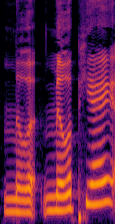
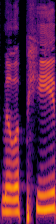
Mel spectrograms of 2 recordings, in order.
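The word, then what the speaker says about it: Millepied: Benjamin's last name as millipede because that's how it's spelled but apparently it's French and it's actually pronounced millipie but I think millipede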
